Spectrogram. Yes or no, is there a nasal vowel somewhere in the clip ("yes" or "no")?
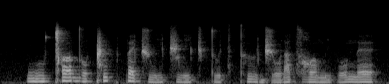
no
